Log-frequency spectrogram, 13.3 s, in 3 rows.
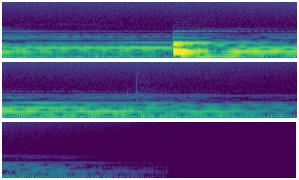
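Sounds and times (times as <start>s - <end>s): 
piano prelude in D flat: 0.0s - 8.6s.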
